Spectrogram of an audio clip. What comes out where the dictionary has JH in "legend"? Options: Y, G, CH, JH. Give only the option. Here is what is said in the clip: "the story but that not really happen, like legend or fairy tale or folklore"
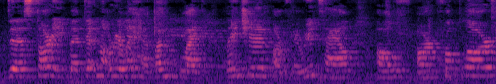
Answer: CH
